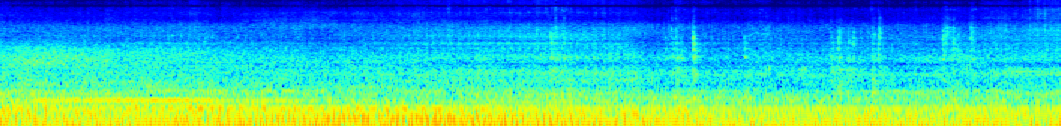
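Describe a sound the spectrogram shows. Metal tracks of a bulldozer clank and squeak as it pushes dirt.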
